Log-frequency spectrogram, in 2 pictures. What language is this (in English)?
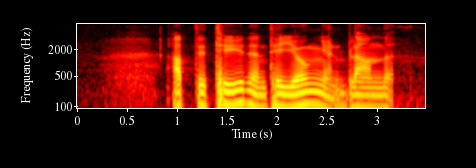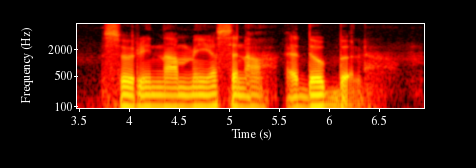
Swedish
